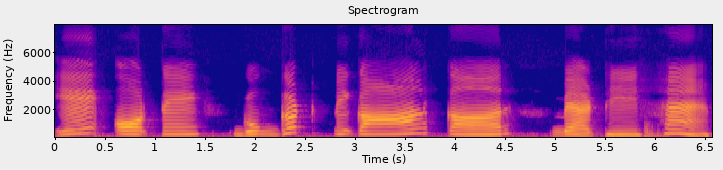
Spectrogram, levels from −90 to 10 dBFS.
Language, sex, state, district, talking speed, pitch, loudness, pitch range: Hindi, male, Punjab, Fazilka, 65 wpm, 255 Hz, -12 LUFS, 235-270 Hz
